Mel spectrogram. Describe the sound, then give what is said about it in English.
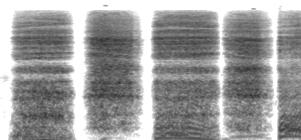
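A voice imitates the excited heavy breathing of bow hunters as turkey gobblers approach: five loud, raspy, gruff breaths in a quick, steady rhythm with brief gaps between them. “And I have sat there and we've had a video camera going, and you can listen to these guys as these gobblers are getting closer, and you can hear their breathing just go.”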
